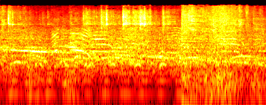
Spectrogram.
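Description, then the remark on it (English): A crowd of a few hundred demonstrators riots while storming a state building, roaring in a dense, continuous wall of shouting, with steady rhythmic thuds and bangs pounding underneath as barricades are used as battering rams against glass doors and windows, before the din surges into a harsher, noisier burst. “These demonstrators are relentless. They hurl more barricades. The mob swells.”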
